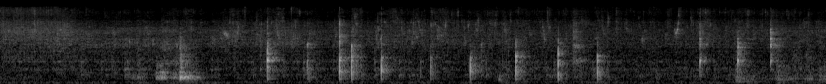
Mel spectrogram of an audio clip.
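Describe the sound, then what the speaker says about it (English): Onion frying and being stirred in a pot for Nigerian jollof (concoction) rice, with a steady sizzle broken by a dozen or so sharp scraping clicks of a spoon against the pot, close and fairly quiet. "I'm going in with my onion."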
